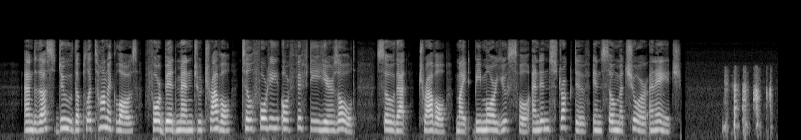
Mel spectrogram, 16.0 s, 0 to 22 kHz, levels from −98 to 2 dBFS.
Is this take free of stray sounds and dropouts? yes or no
no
